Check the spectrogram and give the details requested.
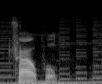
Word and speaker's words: Truple: Pronounced like mouthful. So, Trouple.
